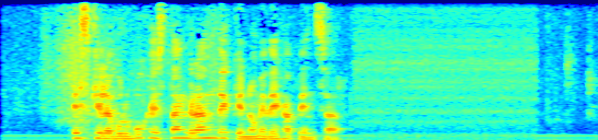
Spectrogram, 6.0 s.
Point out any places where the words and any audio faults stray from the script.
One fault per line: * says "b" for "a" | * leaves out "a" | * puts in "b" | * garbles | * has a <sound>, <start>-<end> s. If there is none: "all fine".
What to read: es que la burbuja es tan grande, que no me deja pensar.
all fine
